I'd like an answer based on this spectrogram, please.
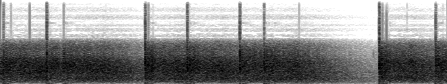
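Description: Pistol shots on an indoor range, about ten in irregular strings and quick pairs. Each shot is followed by a long echo that barely dies away before the next one.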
